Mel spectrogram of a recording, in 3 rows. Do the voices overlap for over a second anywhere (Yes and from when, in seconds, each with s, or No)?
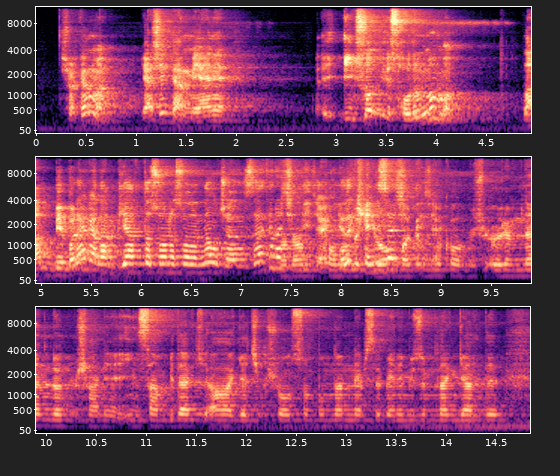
Yes, from 7.4 s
